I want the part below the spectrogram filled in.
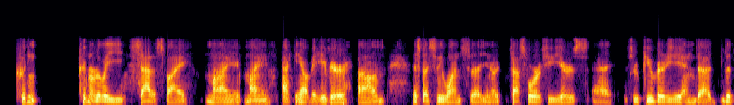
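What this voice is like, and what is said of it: American accent. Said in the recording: “I'm from the United States, if you can tell by my accent.”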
